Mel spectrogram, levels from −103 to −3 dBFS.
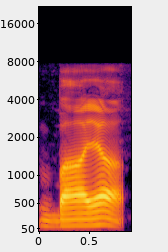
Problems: background sounds at intervals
